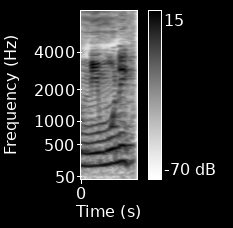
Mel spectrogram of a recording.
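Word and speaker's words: mnemonic: गया कुछ सांकेतिक भाषा जिसको निमोनिक कोड बोलते हैं निमोनिक लिखते एम से ये साइलेंट रहता है निमोनिक कोड कहा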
